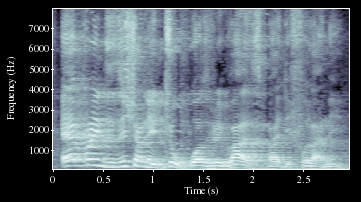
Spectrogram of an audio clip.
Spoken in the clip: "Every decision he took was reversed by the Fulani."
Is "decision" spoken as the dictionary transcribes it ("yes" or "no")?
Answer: no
